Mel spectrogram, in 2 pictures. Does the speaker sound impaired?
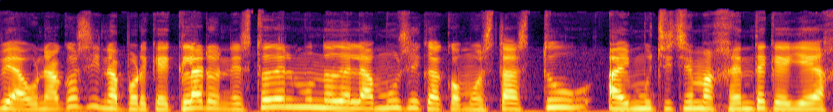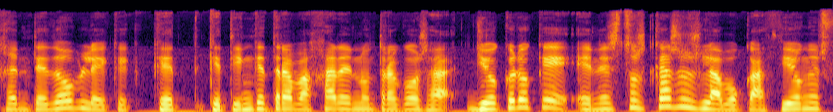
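No.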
